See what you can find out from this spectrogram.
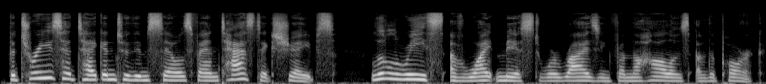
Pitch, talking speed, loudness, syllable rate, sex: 190 Hz, 165 wpm, -18 LUFS, 4.5 syllables/s, female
